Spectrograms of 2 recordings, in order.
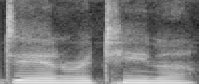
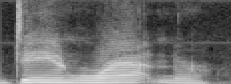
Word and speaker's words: Dan Ratina: That's the way you say his name, darling. Dan Ratina. Dan Rotina. Ratina. Ratina. Dan Ratina. Remember that. He hates when people call him Dan Ratner.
